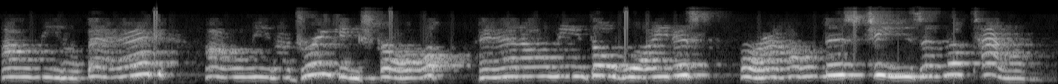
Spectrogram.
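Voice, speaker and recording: A man voicing a small, brave young male hero in a storybook, squeaky and determined. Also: takes it slowly. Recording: roomy, slightly dull recording.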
